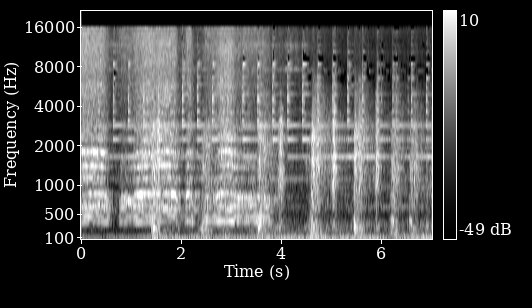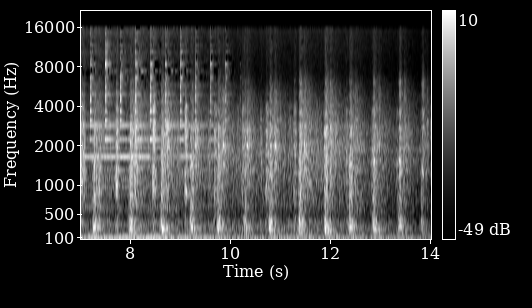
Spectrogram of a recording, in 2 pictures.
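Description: Toy steam locomotive's sound effect: three blasts of a steam whistle, then a steady chugging beat over a low motor hum.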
